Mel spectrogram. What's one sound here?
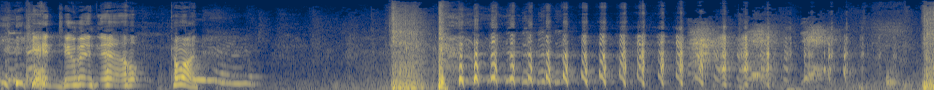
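A young girl laughs loudly close by.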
